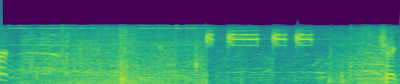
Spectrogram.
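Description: A high-pitched horn toots four short times about two seconds in, the first toot a little longer than the rest, over steady street and traffic noise.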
